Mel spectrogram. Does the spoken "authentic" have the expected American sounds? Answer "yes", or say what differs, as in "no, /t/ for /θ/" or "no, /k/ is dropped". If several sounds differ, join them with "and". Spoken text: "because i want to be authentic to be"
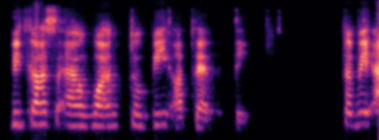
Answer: no, /t/ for /θ/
